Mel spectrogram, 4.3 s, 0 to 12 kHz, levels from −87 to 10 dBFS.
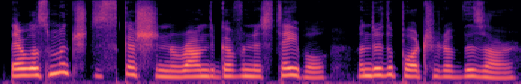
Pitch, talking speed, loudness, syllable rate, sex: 225 Hz, 195 wpm, -18 LUFS, 5.8 syllables/s, female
